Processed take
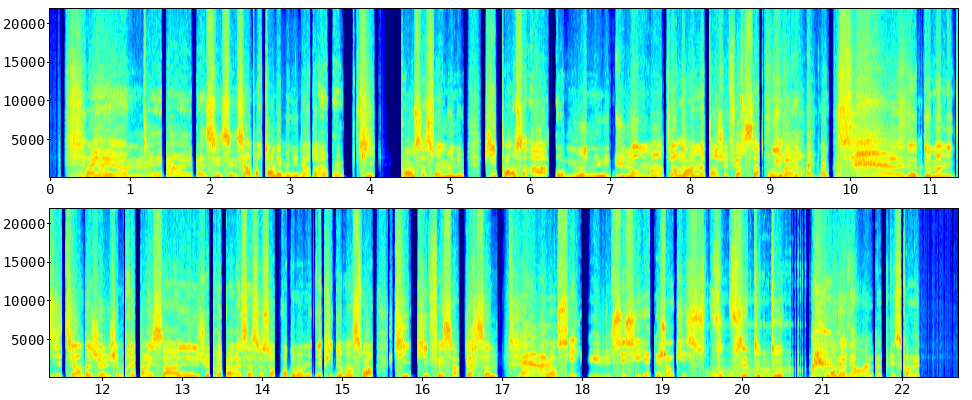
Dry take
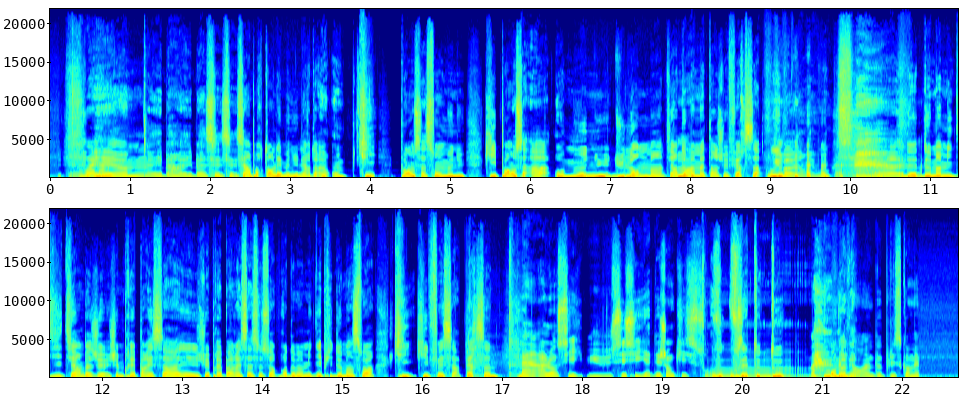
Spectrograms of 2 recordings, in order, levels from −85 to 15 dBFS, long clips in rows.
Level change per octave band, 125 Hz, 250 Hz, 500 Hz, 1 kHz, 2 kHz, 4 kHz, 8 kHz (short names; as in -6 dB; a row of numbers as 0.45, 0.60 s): -1.5, +2.5, +7.5, +11.0, +14.0, +17.5, +14.5 dB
